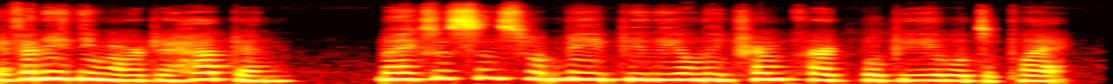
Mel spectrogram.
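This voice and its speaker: A woman voicing a calm, wise young goddess with measured, formal phrasing in a video game. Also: high voice, lightly acted. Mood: cautious.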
